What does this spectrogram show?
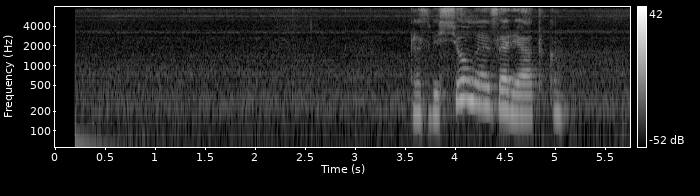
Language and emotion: Russian, neutral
